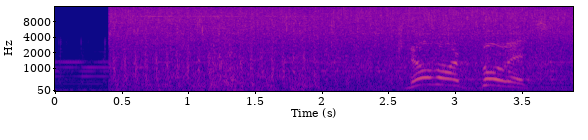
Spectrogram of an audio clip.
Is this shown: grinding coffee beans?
no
